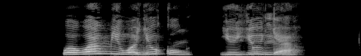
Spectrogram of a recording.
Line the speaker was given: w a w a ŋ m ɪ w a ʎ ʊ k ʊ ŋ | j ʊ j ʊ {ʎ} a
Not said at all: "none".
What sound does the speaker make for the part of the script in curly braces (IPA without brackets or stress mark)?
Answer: ʎ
